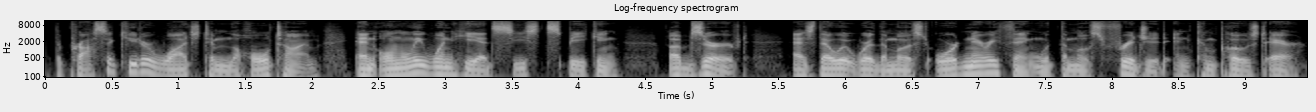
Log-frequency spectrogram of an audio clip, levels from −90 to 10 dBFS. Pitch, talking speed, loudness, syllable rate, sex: 95 Hz, 190 wpm, -20 LUFS, 5.7 syllables/s, male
